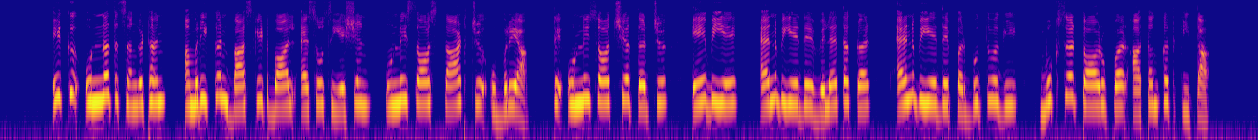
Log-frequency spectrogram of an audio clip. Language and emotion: Dogri, neutral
